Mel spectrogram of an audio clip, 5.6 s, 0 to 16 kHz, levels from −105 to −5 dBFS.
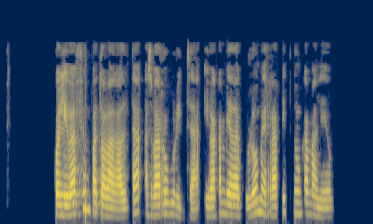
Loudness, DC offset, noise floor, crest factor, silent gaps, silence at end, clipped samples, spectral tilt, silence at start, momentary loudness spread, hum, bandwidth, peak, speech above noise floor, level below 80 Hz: -19 LUFS; under 0.1%; under -90 dBFS; 18 dB; 3.02-3.06 s; 0.6 s; under 0.1%; -4.5 dB/octave; 0.85 s; 10 LU; none; 8 kHz; -2 dBFS; over 72 dB; -60 dBFS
